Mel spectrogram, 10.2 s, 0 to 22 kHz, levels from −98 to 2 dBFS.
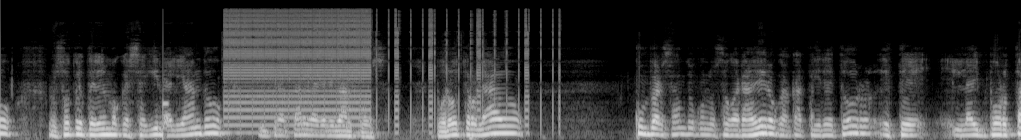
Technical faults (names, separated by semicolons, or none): compressed frames skipped; GSM phone buzz; GSM signalling bursts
